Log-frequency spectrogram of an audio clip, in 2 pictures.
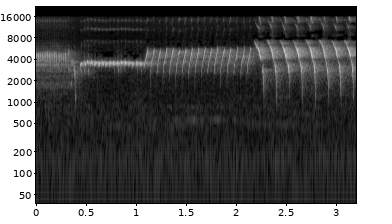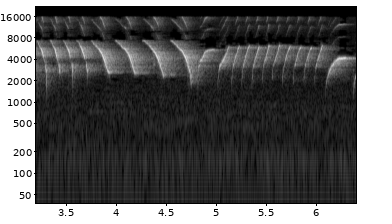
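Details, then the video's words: Lively canary song used to prompt silent, sluggish canaries to answer and roll: a steady tone, then long rapid rolling trills shifting through several pitches, each phrase of quick repeated notes, continuous and loud throughout. "KENARI Diam dan Malas Bunyi Langsung Nyaut dan Ngerol Kalau Dengar Suara KENARI GACOR satu ini"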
